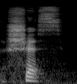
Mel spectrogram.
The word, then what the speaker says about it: sèche: tes croissan sont chess ben c'est sèche mais on le prononce chess ok tout le monde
